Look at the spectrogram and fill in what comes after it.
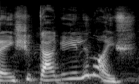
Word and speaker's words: Illinois: Isso, Illinois, é isso.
